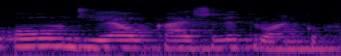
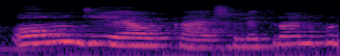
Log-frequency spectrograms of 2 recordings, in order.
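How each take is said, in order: First: "onde é o caixa eletrônico" low, with no question lift; non-question intonation. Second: "Onde" lifted and stronger, as a direct question; question intonation. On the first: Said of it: "Eu mudo a entonação do". (entonação baixa, sem pergunta em "onde") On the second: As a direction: ask "Onde é o caixa eletrônico?" on its own. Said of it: "não é mais uma pergunta". (entonação de pergunta, com "Onde" mais forte) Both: Shown as a demonstration.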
